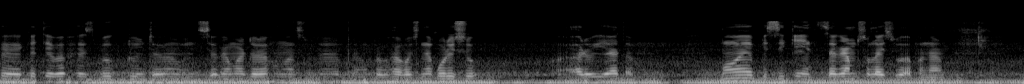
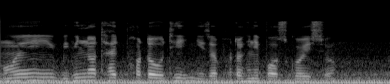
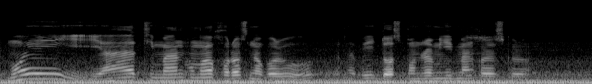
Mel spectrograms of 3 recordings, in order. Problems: background sounds at intervals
